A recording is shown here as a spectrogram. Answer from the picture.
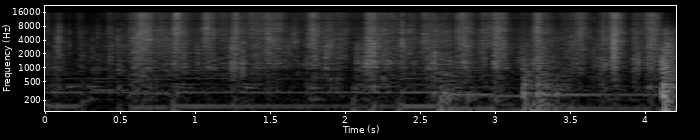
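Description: Plastic zip-top bag crinkling as fish fillets are shaken and worked inside it to coat them in dry breading mix, with background music playing.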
